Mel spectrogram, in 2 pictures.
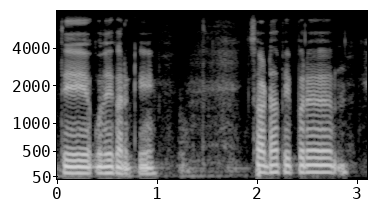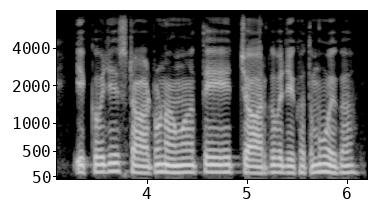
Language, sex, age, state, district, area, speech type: Punjabi, male, 18-30, Punjab, Amritsar, urban, spontaneous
